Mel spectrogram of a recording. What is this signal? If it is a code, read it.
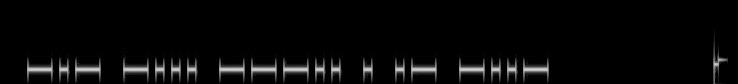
Morse code, heard as a keyed tone, about 15 wpm, 700 Hz. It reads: KB8EAX
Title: USA Callsign DE Callsign - 6 Characters - 15wpm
